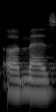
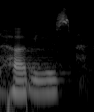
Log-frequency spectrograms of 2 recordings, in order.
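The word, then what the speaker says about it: Hermès: how to throw a dinner party how to pronounce luxury brands correctly so it's mez not Hermes and it actually was very popular so I've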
